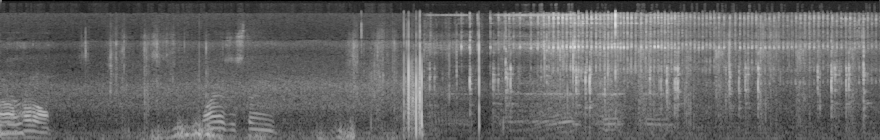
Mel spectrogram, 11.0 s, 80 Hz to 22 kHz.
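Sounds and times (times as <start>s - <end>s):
bike gearbox clicking: 5.1s - 11.0s.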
